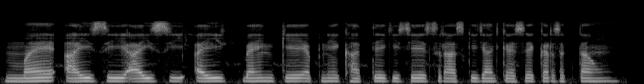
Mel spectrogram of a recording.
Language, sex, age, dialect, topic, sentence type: Hindi, male, 25-30, Awadhi Bundeli, banking, question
